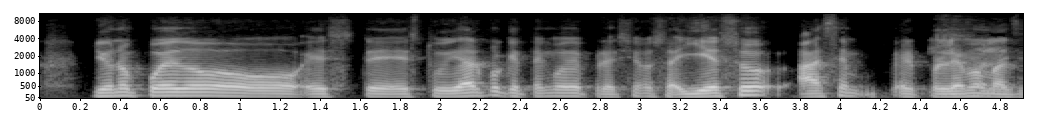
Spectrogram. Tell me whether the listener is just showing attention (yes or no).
no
